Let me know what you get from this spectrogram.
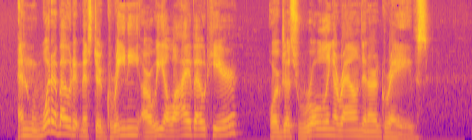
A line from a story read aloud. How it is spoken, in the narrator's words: I shouted out to the sea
